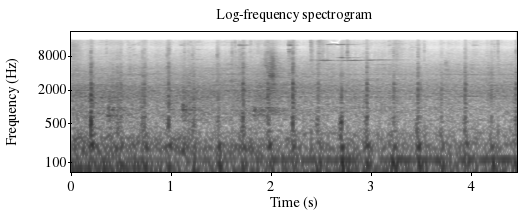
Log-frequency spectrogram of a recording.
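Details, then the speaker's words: Tesla B-pillar seatbelt height adjuster rattles while driving, a light uneven plastic tapping about four per second over road rumble; a clip at the top strikes the metal body, fixed with a foam strip. "因为最上面这里有个卡扣是顶住这个金属车身的，所以异响来源就是在这里。"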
